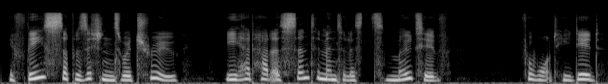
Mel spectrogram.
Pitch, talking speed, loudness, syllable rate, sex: 220 Hz, 150 wpm, -20 LUFS, 5.1 syllables/s, female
